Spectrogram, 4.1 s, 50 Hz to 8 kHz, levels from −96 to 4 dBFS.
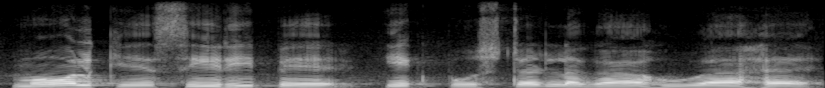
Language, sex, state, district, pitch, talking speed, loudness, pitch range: Hindi, male, Bihar, Patna, 120 Hz, 130 wpm, -17 LUFS, 115-135 Hz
